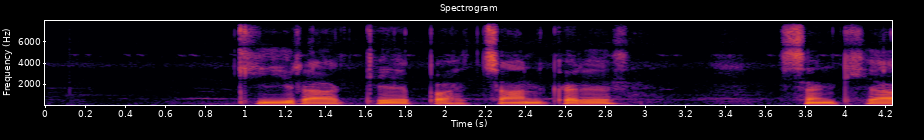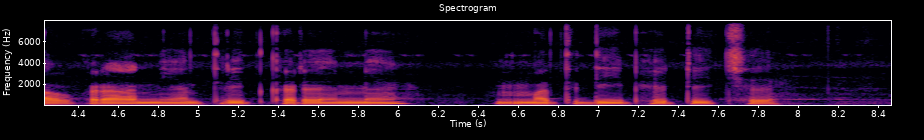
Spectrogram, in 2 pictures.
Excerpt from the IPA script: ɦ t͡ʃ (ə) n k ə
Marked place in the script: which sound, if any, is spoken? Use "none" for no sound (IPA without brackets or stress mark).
a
